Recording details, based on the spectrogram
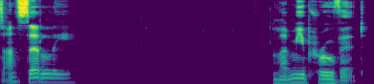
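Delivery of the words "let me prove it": soft, quiet plea; pleading. A narrator's reading. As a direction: beg gently, low and close. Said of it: "Connor pleads".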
